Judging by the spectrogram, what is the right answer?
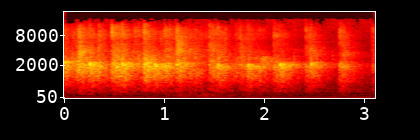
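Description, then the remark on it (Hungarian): An audience claps steadily for a guest being introduced, a dense wash of many hands with soft swells in intensity, moderately loud, with no voices over it. “aki a Debreceni Református Teológián tanul, negyedéves hallgató, de tapsém jár neki is.”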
